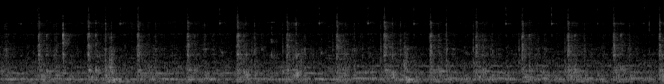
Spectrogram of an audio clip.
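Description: A sewing machine backstitches a seam on a tote bag, running in a steady close rhythmic whir with repeated needle clatter that continues throughout the clip.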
